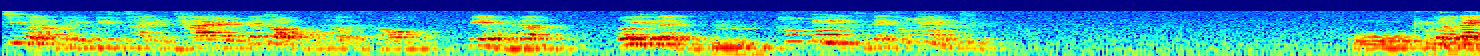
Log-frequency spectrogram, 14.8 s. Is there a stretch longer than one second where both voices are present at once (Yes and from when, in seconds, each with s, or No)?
No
